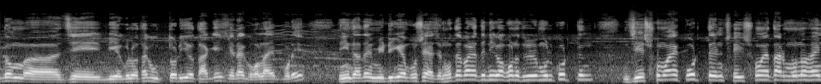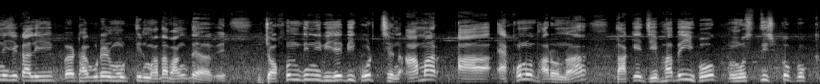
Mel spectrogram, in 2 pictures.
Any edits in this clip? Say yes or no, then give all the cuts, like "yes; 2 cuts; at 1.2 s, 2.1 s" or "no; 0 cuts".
no; 0 cuts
